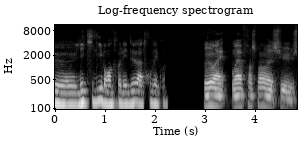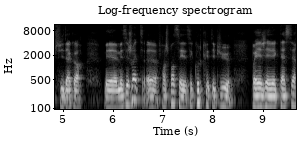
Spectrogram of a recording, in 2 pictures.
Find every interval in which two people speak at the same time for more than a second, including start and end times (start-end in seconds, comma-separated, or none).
none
